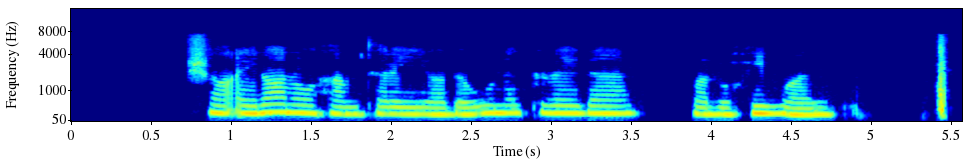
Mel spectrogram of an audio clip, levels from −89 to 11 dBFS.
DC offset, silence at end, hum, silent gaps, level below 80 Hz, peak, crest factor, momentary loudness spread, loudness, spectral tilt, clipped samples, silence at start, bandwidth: under 0.1%; 0.1 s; none; 3.63-3.82 s, 5.01-5.12 s, 5.18-5.30 s; -76 dBFS; -10 dBFS; 20 dB; 9 LU; -29 LUFS; -7.5 dB/octave; under 0.1%; 0.75 s; 7.6 kHz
